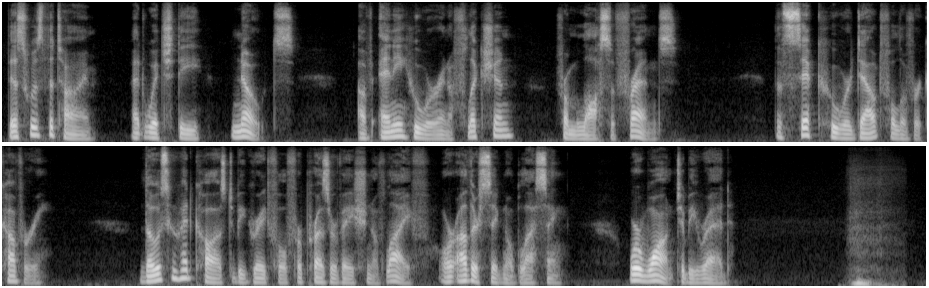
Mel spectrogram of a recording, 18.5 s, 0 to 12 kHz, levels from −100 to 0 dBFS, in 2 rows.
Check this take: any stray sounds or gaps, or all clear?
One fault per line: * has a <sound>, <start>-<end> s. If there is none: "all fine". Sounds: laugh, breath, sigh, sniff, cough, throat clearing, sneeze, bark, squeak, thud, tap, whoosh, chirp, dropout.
* has a breath, 17.6-18.3 s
